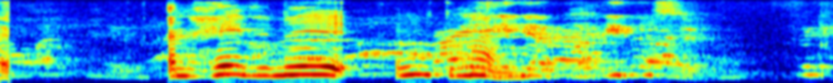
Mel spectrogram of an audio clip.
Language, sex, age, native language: Icelandic, male, 9, Icelandic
